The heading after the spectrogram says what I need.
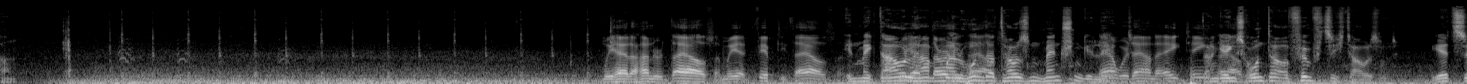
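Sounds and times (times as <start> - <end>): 
car rumbling past on street: 0.0 - 14.6
faint regular ticking: 0.6 - 8.5
speech: 6.0 - 14.6.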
